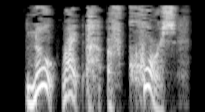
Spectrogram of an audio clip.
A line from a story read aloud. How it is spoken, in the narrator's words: Connor splutters, blushing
